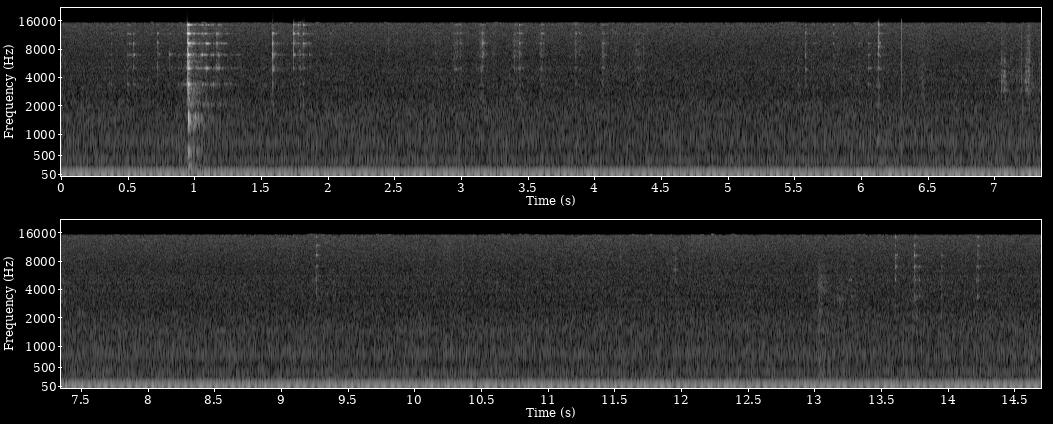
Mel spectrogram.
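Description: A steady low hum, like a machine or fan running, with a few light metal clicks and clinks as a small brass collar is handled on a twisted steel rod.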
